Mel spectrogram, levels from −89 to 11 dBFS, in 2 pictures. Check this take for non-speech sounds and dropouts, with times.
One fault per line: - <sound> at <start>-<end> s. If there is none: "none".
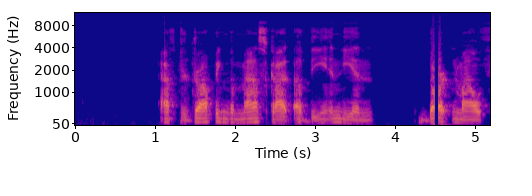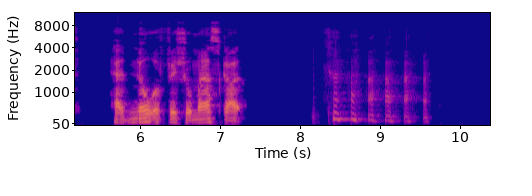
- dropout at 4.5-4.6 s
- laugh at 8.1-9.7 s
